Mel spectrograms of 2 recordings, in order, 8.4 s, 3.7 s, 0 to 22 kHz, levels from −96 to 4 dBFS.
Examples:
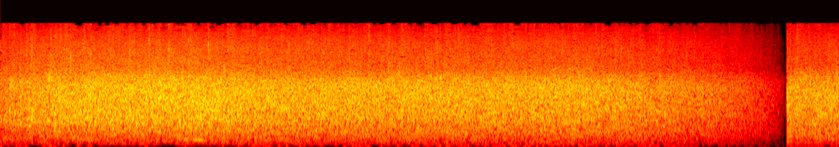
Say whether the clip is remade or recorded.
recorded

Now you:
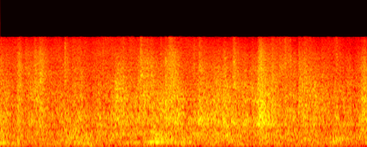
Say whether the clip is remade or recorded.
remade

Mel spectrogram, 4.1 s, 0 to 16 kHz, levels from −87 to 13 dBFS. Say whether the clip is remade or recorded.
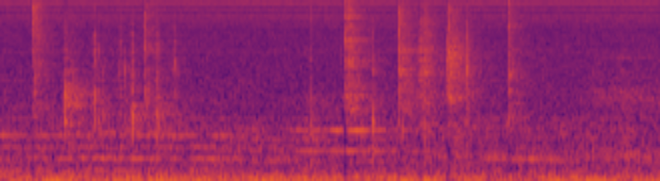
recorded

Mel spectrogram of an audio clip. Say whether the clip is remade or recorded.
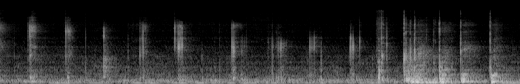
remade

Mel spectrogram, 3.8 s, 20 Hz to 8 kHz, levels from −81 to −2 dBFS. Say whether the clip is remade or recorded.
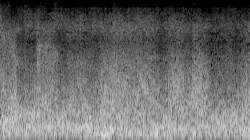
remade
